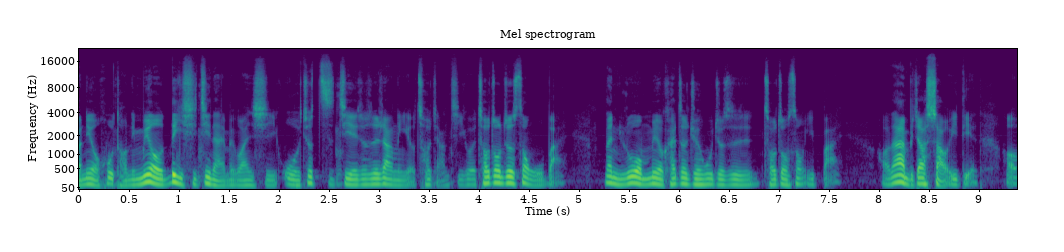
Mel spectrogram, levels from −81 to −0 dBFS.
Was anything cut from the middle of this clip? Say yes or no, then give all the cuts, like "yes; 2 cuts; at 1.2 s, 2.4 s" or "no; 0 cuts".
no; 0 cuts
